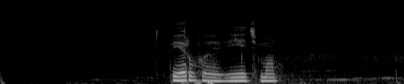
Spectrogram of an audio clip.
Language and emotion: Russian, neutral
